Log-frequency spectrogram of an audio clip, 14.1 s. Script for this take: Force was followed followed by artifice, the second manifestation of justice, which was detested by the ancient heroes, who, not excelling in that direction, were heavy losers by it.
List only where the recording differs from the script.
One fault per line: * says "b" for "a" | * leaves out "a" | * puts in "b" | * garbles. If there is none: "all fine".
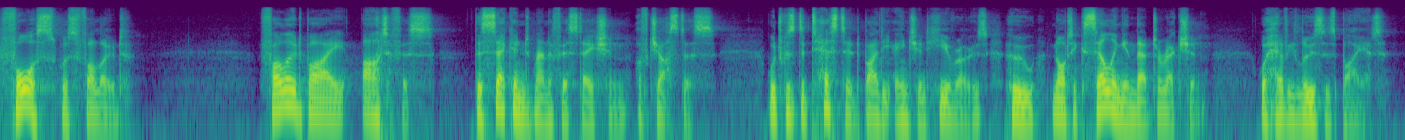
all fine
